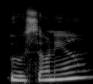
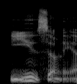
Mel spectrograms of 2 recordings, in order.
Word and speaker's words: Usonia: Eonia is the correct pronunciation. It is. Yes. Okay. Not usia, it's Eonia.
